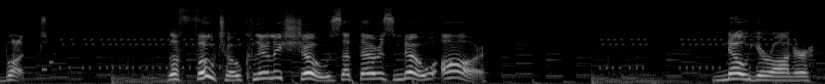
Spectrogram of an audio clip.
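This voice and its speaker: A woman's voice: on the high side, expressive, slow, pauses often, darkish tone, soft background music. A woman reading out a confident young male defense attorney's game lines with emphatic, dramatic declarations. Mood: triumphant. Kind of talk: reading game dialogue aloud.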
